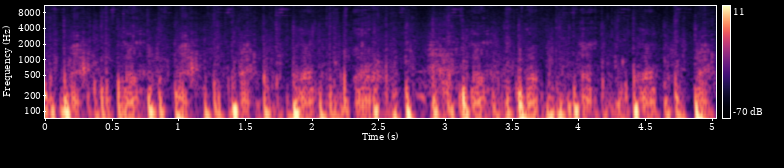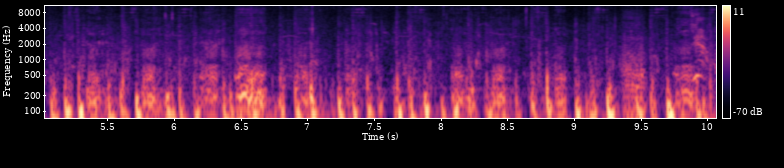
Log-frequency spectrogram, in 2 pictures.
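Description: Horse hooves thud steadily on a dirt path.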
